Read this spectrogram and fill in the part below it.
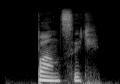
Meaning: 1. coat of mail, hauberk 2. cuirass, armor (any type of armor protecting the torso) 3. shell (of an arthropod or turtle) 4. Pantsir missile system
- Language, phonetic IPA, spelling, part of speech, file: Russian, [ˈpant͡sɨrʲ], панцирь, noun, Ru-панцирь.ogg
